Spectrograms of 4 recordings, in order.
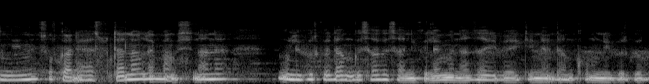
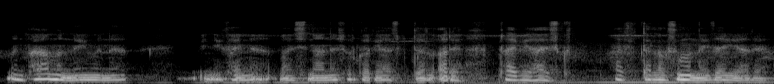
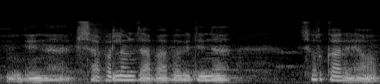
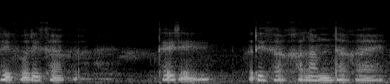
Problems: low volume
